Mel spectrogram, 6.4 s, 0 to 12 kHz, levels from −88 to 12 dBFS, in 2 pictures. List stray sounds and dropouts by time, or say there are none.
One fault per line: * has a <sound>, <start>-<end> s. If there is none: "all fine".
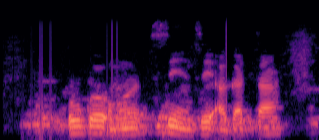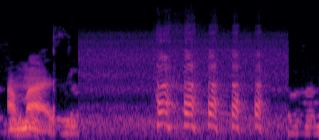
* has a laugh, 4.7-5.9 s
